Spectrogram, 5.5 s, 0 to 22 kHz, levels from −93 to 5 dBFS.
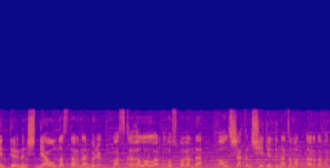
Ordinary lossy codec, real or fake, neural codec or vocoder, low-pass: none; real; none; none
